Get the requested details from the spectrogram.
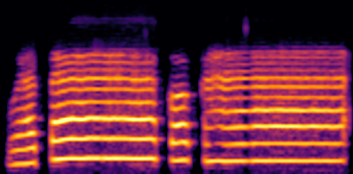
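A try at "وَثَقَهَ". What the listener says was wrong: Watakoka. Watakoka. Watanya salah. Sa bukan tak ya. terbiasa dengan Latin. Latin kan satu ada T-nya. TSA. Salah ya. T-nya hilangin. Wasa.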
